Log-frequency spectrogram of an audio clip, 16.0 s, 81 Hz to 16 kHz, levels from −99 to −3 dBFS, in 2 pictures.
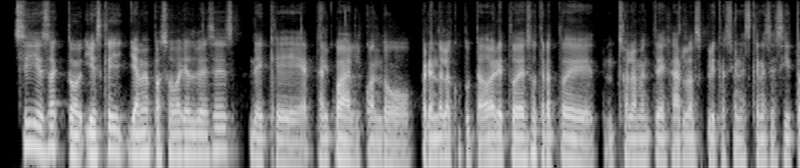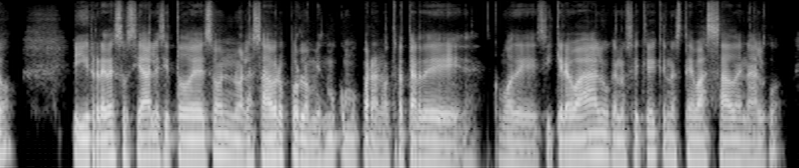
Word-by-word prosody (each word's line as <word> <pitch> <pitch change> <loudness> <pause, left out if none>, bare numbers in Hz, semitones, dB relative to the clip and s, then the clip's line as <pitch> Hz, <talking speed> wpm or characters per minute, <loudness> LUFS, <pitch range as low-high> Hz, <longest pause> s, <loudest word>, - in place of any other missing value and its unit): Sí, 170 -2 +1
exacto. 150 -4 +2
Y 125 - +3
es 120 0 +3
que 135 -1 +1
ya 125 -2 +4
me 125 0 +3
pasó 120 -1 -1
varias 120 0 +2
veces 135 +3 -1
de 105 -3 -2
que, 90 -2 -2
tal 100 0 -2
cual, 95 -3 +2
cuando 90 -2 -2
prendo 110 -1 +3
la 110 - +1
computadora 110 -2 +1
y - - 0
todo 110 +1 +1
eso, 105 +3 +2
trato 110 -2 -2
de 95 -3 0 0.2
solamente 100 0 -1
dejar 100 0 -1
las 105 0 -1
aplicaciones 100 0 -5
que - - -5
necesito. 100 +1 -5 0.6
Y 100 0 +3
redes 105 +1 +4
sociales 110 -1 +2
y 105 - 0
todo 105 0 +2
eso, 100 +4 +3
no 105 -4 0
las 100 +1 -2
abro, 105 +1 +4
por 110 -2 +3
lo 95 - +1
mismo, 100 +3 -4
como 105 -1 -6
para 100 -3 0
no 90 0 -5
tratar 95 +2 0
de, 95 -1 -1
como 95 -2 -4
de 85 -2 -3
si 100 +4 -12
quiero 100 -1 +3
ver 100 - +5
algo, 120 +1 +2
que 105 - -3
no 100 - -2
sé 105 0 -6
qué, 120 +3 -3
que 115 - -8
no 110 - -3
esté 100 0 -4
basado 100 0 +1
en 95 -1 -4
algo. 95 +1 -6
105 Hz, 235 wpm, -23 LUFS, 100-115 Hz, 0.6 s, ver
